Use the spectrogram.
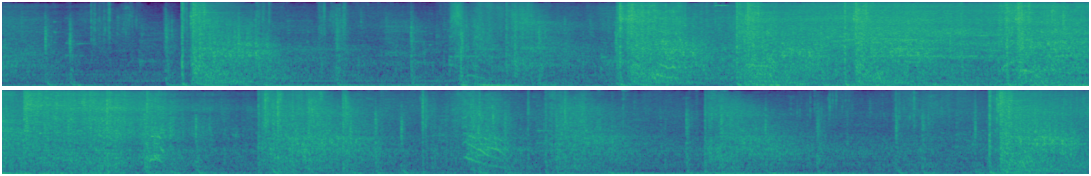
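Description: Enemy gunfire rattles through the video game Control in dense, repeated bursts, loud and continuous, with brief pauses between volleys and game sound effects layered over it.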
